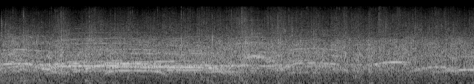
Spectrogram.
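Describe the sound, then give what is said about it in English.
A large stadium crowd at a New York Mets versus St. Louis Cardinals playoff game boos in a loud, steady roar that holds for the full length, a dense wash of many voices with faint wavering tones rising and falling through it. “I was one of the ones booing in the background.”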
